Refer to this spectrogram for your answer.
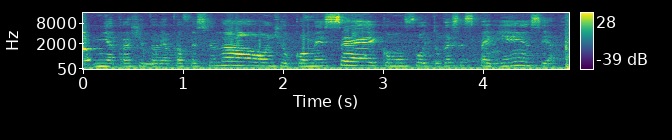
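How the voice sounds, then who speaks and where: A woman's very deep, low voice in a Spanish accent, monotone and flat, at a moderate pace, with audible room echo and noticeable background noise. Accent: Spanish-accented Portuguese, non-native. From Bolivia. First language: Spanish (speaking Portuguese). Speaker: data scientist. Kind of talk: invited talk with slides.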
